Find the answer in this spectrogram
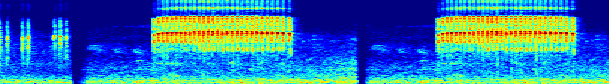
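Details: Woodpecker calling actively, used as a tutor for magpie-robins: a few short chirps open the recording, followed by two fast, buzzy, pulsed rattles of under two seconds each with a quiet gap between.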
